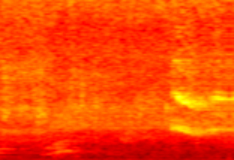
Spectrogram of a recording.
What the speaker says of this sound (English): Rinsing off with cold water.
